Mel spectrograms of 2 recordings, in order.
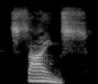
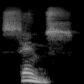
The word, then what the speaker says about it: since: certain words for example I think you said science I've been studying English science September 2023 it's since okay since September 2023 and also some little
